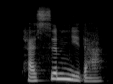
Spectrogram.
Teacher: 동사 닿다에 습니다가 결합한 닿습니다는 닿습니다 라고 발음해요. 받침 디귿은 그대로 발음하고요. 습은 씀으로 발음합니다.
